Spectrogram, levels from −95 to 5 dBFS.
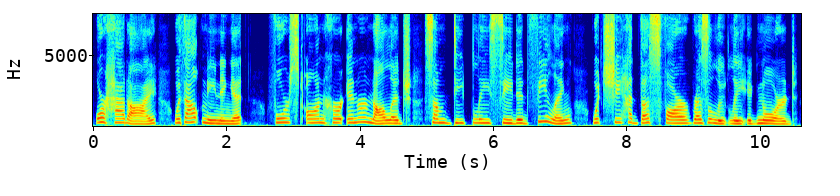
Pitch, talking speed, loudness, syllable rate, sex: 245 Hz, 125 wpm, -17 LUFS, 3.9 syllables/s, female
